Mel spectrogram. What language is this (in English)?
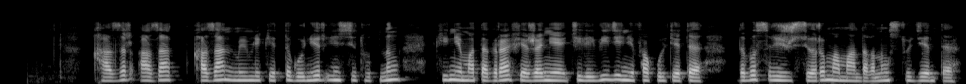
Kazakh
